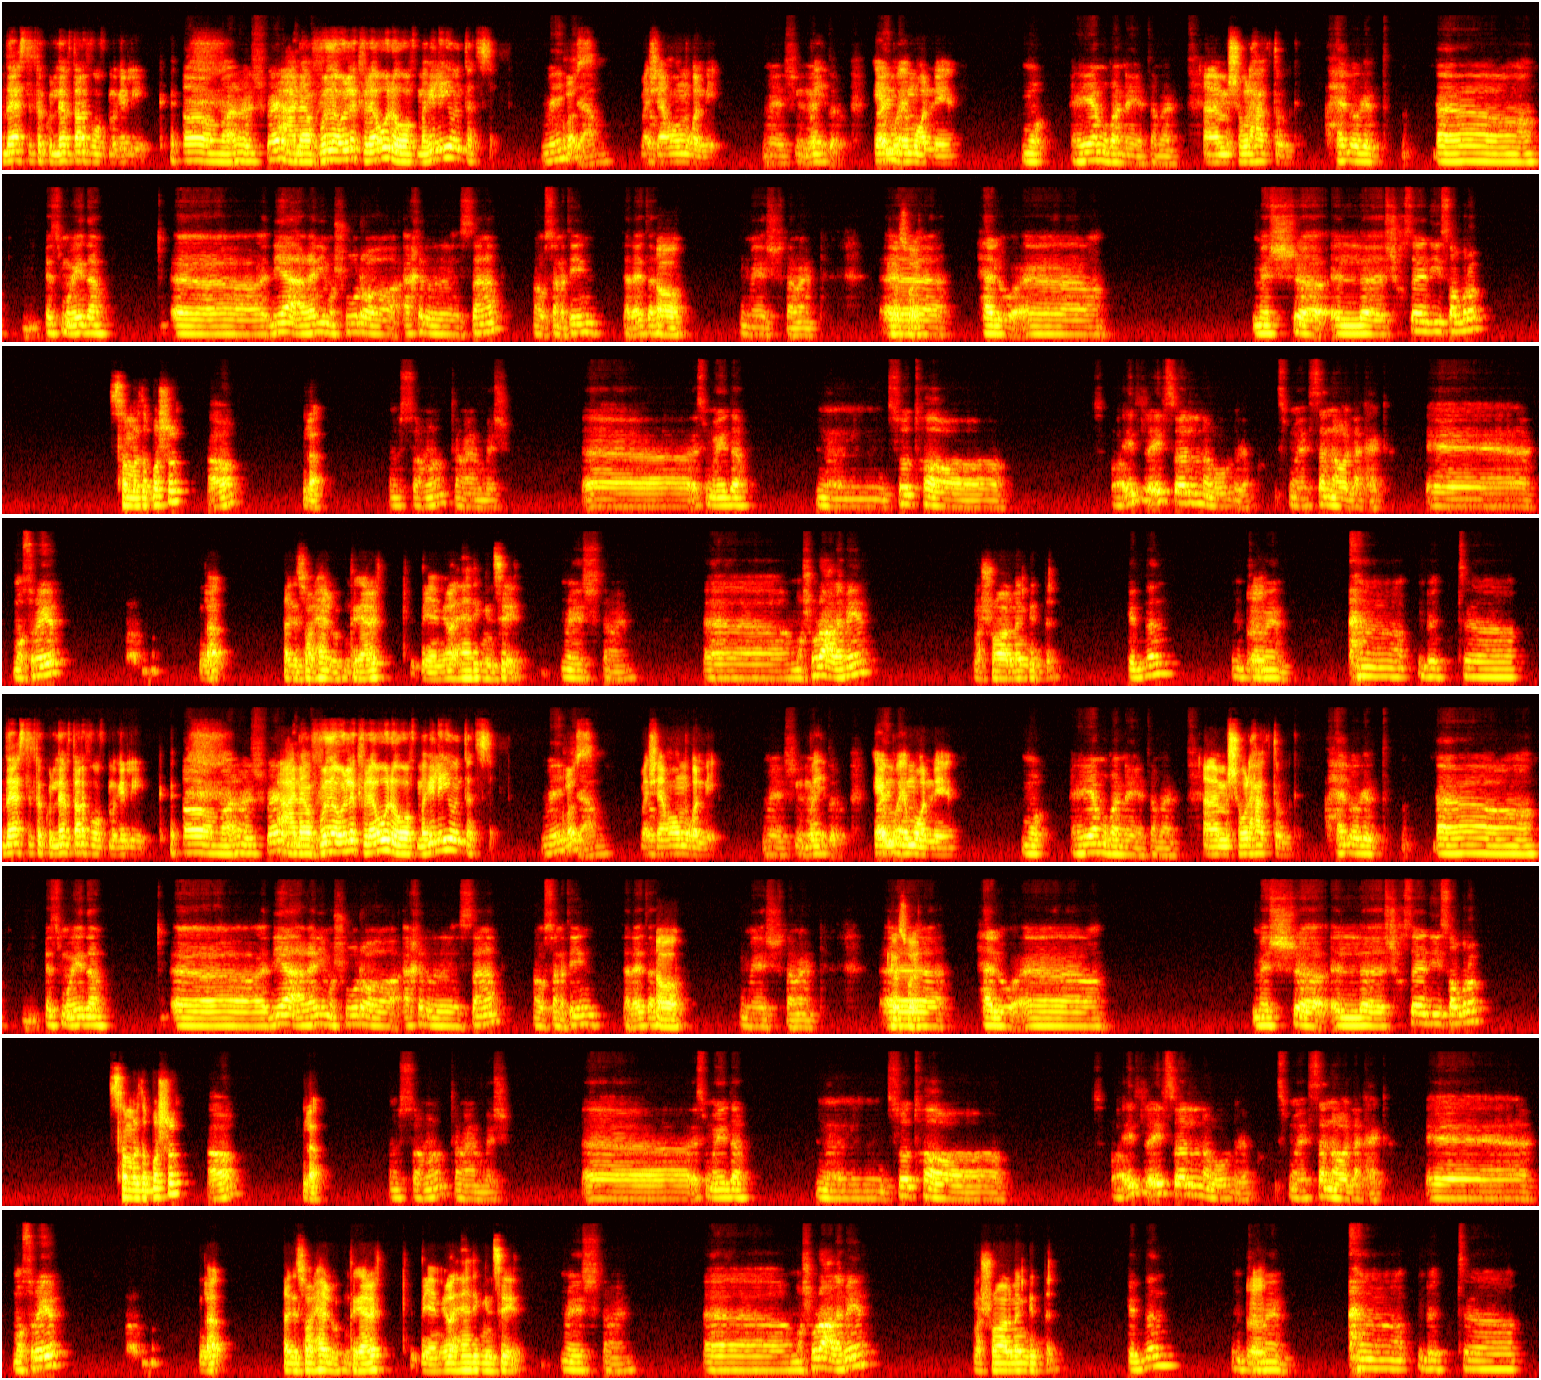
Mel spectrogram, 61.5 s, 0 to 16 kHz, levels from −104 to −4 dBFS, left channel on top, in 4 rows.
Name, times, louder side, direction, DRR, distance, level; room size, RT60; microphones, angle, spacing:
voice 1, 0.0-1.4 1.9-2.1 2.8-4.9 5.6-5.9 6.4-7.1 7.9-8.3 8.7-9.5 12.0-12.9 21.9-22.1 24.3-24.5 31.8-32.5 33.7-33.9 48.1-48.3 48.9-49.9 50.3-51.3 55.8-56.6 58.6-58.8, right 3 dB, 85° right, 0.9 m, -21 dB
voice 2, 1.8-3.0 5.4-6.0 6.4-6.6 7.6-9.0 10.2-10.4 10.7-12.1 13.2-13.8 14.3-16.4 17.1-20.4 20.7-21.3 21.6-22.0 22.7-23.5 23.8-23.9 24.1-24.8 25.1-26.4 27.9-30.2 32.8-33.1 34.6-35.8 36.5-38.2 38.9-40.8 41.8-43.2 43.6-44.5 45.0-46.7 47.4-47.5 51.7-52.4 53.1-54.8 57.4-57.8 58.4-59.0 59.6-61.2, right 1 dB, 50° right, 1.9 m, -27 dB
3.0 x 2.6 x 2.5 m
head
